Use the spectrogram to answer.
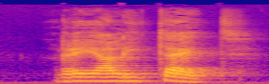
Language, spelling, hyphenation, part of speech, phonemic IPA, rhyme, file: Dutch, realiteit, re‧a‧li‧teit, noun, /ˌreː.aː.liˈtɛi̯t/, -ɛi̯t, Nl-realiteit.ogg
- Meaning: reality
